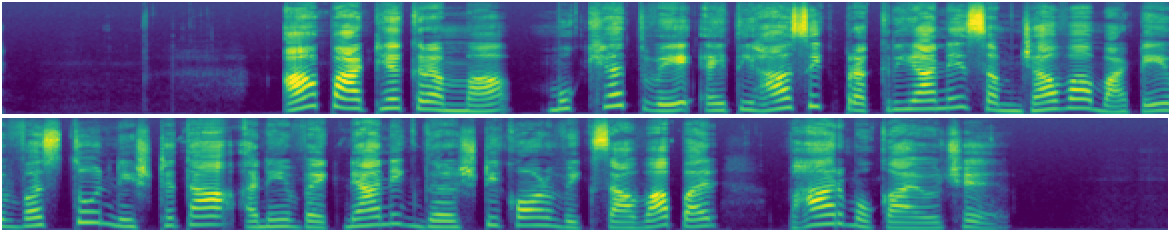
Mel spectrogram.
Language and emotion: Gujarati, neutral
